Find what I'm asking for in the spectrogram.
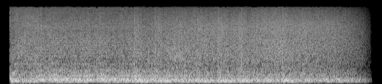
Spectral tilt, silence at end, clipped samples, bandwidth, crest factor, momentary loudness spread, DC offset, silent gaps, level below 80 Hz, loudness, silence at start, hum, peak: -3.5 dB/octave; 0.1 s; under 0.1%; 16 kHz; 12 dB; 3 LU; under 0.1%; none; -46 dBFS; -13 LUFS; 0.1 s; none; -2 dBFS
